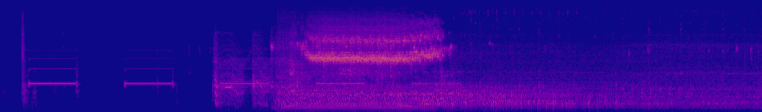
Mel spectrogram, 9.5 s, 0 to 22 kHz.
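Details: 2000 Jeep Wrangler 2.5L four-cylinder, first cold start after replacing the cracked cylinder head (burnt valve), started from outside the vehicle. Two chimes, a brief crank, then it catches, flares up and settles into a smooth, even idle.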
